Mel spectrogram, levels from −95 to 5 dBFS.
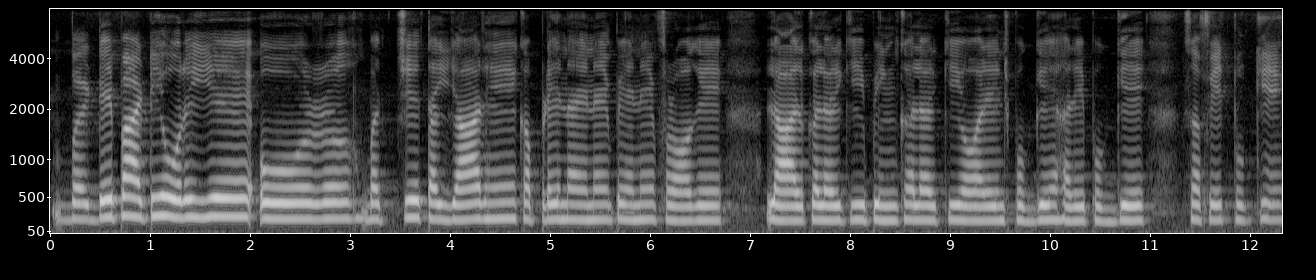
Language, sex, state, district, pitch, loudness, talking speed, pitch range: Hindi, female, Bihar, Sitamarhi, 200 Hz, -24 LUFS, 125 wpm, 195-215 Hz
